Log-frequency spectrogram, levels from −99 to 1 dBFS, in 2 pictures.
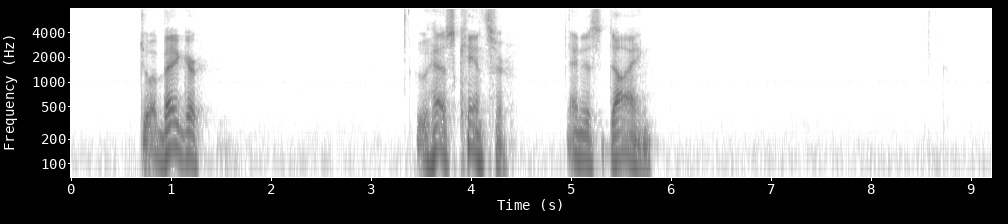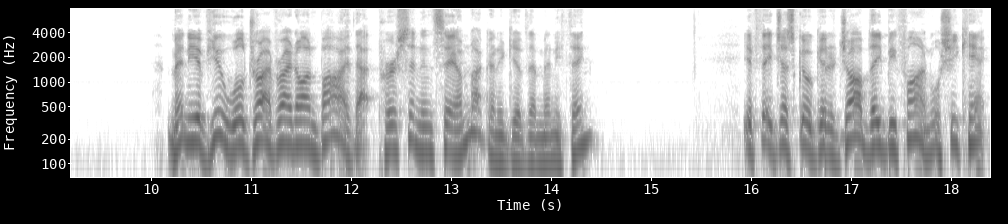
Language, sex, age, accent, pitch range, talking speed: English, male, 60-79, American, 100-135 Hz, 135 wpm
